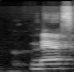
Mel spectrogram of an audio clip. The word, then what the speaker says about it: Maersk: return we spoke about that how do you pronounce that shipping company's name right maersk share price has increased 31 in the last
